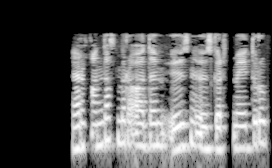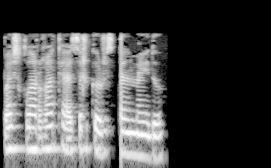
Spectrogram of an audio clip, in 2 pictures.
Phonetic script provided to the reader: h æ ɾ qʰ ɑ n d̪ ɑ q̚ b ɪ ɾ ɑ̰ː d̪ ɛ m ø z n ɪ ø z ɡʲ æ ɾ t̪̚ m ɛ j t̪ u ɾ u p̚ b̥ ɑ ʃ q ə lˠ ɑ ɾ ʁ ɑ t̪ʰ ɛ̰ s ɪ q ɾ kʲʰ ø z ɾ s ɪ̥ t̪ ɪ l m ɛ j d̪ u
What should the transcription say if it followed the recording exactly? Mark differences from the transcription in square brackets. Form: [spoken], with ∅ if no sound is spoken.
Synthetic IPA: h æ ɾ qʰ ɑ n d̪ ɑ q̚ b ɪ ɾ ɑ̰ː d̪ ɛ m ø z n ɪ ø z ɡʲ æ ɾ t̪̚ m ɛ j t̪ u ɾ u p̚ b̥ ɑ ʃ q ə lˠ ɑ ɾ ʁ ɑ t̪ʰ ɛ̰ s ɪ [∅] ɾ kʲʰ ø [∅] ɾ s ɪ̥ t̪ ɪ l m ɛ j d̪ u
